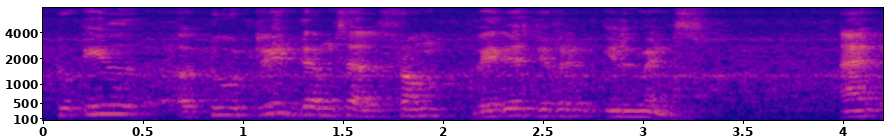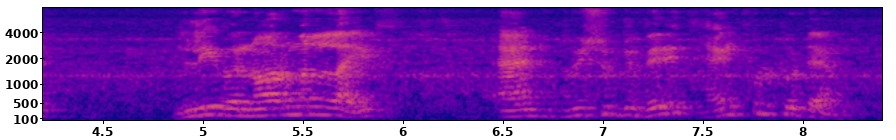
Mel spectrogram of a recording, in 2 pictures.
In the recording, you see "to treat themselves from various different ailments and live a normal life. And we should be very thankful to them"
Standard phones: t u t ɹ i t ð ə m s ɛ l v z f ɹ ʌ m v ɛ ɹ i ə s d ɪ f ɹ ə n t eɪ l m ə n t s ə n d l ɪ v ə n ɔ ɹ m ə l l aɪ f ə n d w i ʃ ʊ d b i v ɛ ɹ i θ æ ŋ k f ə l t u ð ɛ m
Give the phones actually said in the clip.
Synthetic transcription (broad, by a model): t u t ɹ i t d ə m s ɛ l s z f ɹ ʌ m v ɛ ɹ i ə s d ɪ f ɹ ə n t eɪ l m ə n t s ə n d l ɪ v ə n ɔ ɹ m ə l l aɪ f ə n d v i ʃ ʊ d b i v ɛ ɹ i t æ ŋ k f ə l t u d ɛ m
